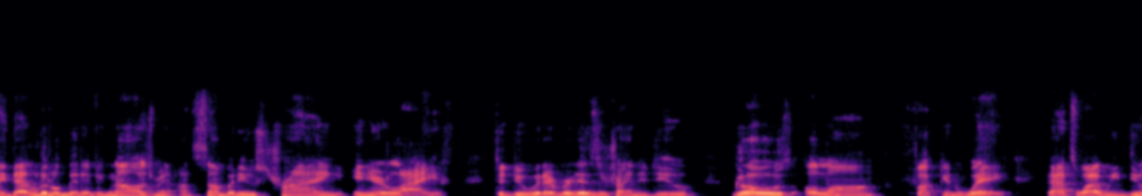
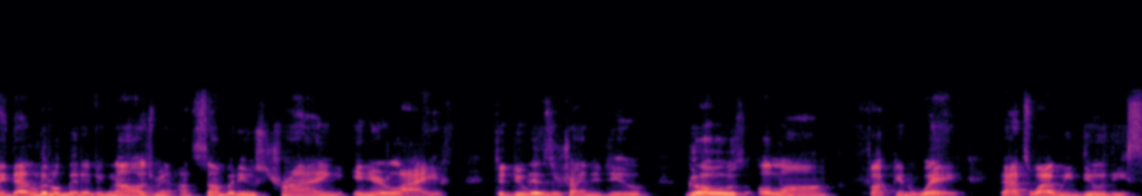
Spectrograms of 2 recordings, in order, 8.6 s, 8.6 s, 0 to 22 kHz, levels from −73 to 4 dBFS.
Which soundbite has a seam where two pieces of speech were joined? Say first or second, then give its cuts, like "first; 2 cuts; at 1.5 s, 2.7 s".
second; 1 cut; at 4.0 s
